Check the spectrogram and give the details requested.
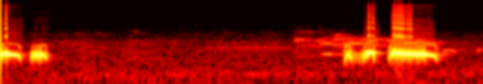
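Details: Low resonant coos of a spotted dove used for luring: two quick notes at the start, a long quiet gap, then a fuller phrase of two short coos and one long sustained coo.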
